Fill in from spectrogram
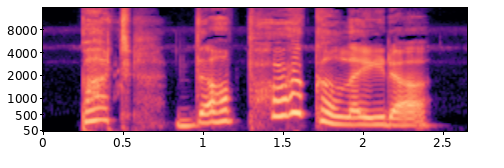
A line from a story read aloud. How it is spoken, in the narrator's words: I screamed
